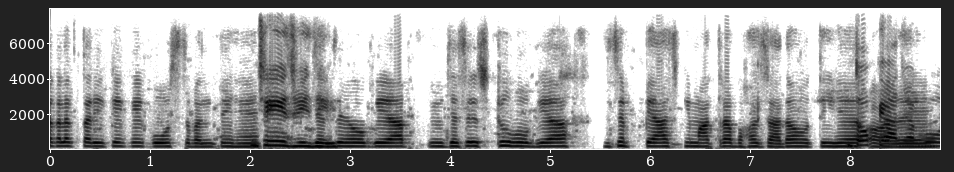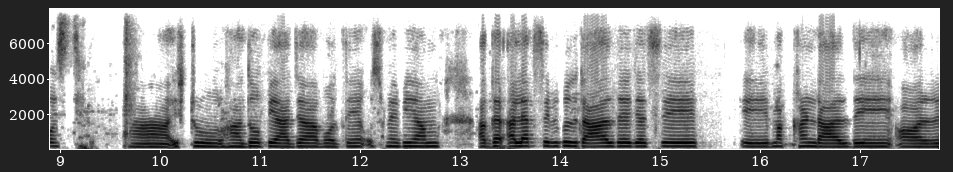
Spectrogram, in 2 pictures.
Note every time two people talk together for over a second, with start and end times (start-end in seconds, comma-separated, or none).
none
